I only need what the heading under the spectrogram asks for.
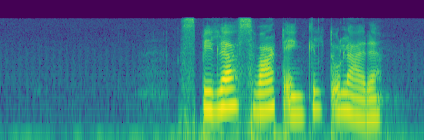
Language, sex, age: Norwegian, female, 35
